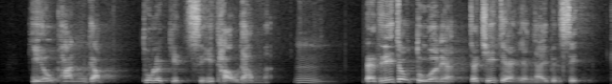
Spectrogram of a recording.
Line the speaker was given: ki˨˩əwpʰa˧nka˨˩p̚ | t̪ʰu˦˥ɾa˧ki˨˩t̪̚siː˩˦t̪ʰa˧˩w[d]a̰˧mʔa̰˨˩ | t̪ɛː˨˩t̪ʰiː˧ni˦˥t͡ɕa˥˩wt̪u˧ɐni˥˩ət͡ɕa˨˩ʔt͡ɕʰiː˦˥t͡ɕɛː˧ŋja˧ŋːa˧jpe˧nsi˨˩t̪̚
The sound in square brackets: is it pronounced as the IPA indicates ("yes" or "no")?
yes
